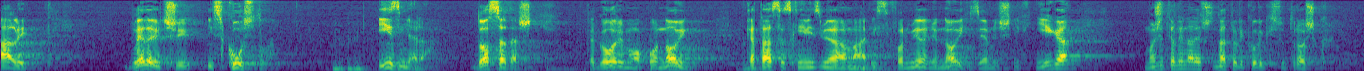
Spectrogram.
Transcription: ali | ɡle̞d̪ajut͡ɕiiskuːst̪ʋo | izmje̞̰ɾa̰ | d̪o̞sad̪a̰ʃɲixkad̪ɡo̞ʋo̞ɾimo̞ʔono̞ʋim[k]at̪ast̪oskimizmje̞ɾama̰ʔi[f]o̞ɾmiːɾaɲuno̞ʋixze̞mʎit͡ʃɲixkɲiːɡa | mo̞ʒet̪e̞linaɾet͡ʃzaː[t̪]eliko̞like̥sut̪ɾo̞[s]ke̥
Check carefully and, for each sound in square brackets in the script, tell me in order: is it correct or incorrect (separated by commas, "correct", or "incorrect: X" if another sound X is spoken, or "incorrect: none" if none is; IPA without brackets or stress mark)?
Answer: correct, correct, correct, incorrect: ʃ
